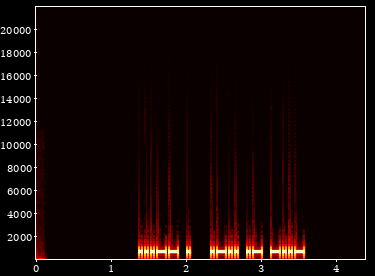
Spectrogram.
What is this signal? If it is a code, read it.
Morse code, heard as a keyed tone, about 30 wpm, 700 Hz. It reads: 3E LAX
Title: Field Day Exchanges Encore - 30wpm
